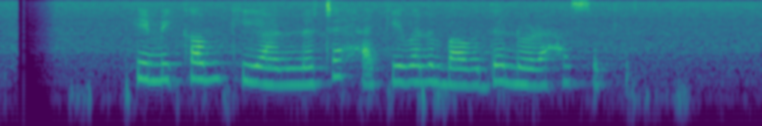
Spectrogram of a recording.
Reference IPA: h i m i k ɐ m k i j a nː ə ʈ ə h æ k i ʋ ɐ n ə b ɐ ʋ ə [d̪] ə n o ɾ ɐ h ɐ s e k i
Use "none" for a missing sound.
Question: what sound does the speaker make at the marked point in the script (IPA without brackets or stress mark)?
d̪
